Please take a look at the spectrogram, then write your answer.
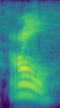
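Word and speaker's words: ρ: satuan SI m g yang kayak P itu ya itu bacanya roh jangan sampai nanti ketika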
